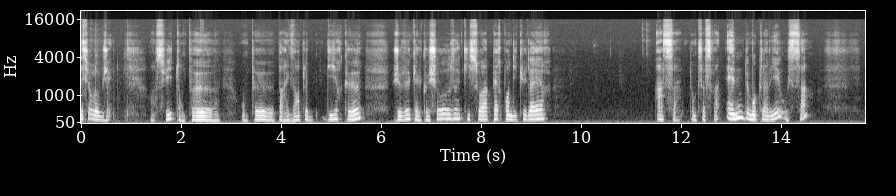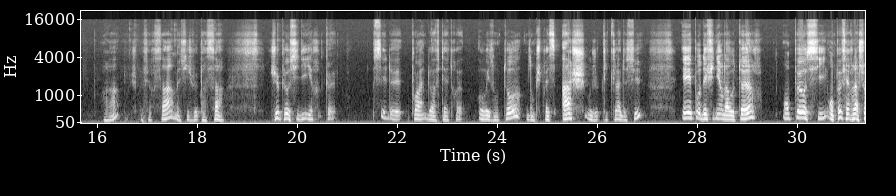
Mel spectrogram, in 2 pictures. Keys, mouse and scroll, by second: 8.8 click, 11.4 click, 13.9 click, 15.9-17.1 drag, 18.0 click, 18.6 click, 21.4 click, 24.2 click, 26.2 h, 30.0-30.8 drag, 31.2-31.3 scroll up 2.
